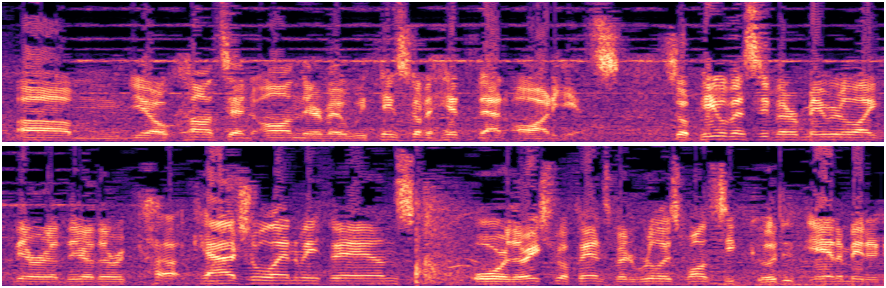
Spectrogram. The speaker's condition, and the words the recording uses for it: No condition.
